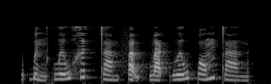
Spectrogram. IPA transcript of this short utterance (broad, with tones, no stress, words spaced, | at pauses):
ɓə˧˩nkwə˨˦wxə˦˥t̚ t̪a̤˨˩mfa̰˧˨w hwa˨˩k̚və˨˦wɓɔ˨˦m t̪a̤˨˩n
